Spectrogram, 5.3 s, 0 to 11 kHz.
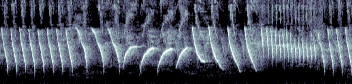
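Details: F1YS canary singing fast and clear: rapid sharp descending notes, slower arched whistles, then a quick high trill and renewed sweeping notes.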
